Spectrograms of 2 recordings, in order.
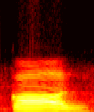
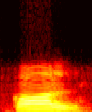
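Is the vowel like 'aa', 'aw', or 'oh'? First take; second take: aw; aw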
